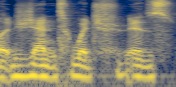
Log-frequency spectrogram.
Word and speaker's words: djent: metal genre, or as some people call it, djent, which is spelled out D-J-E-N-T.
